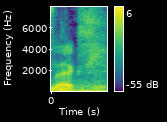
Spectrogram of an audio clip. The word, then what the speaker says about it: Max: That is Max. It is not Dax. It is Max. I was saying it wrong the first time.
